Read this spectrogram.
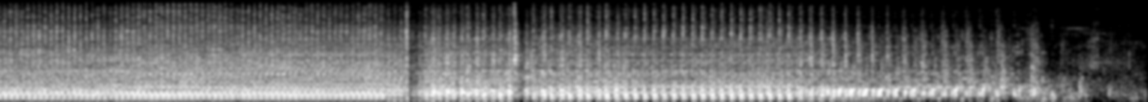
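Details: Dynamark riding lawn mower after carburetor cleaning, driven outside to test the long-unused deck: steady engine drone that firms up and changes character as the deck kicks in, running evenly with no knocks or stumbles.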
